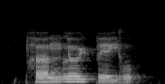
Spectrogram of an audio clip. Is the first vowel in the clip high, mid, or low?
low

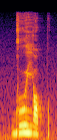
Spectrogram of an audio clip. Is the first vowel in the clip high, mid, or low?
high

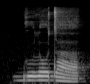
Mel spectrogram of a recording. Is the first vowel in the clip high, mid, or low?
high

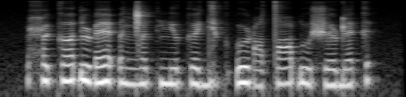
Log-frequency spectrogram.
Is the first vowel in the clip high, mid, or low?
high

